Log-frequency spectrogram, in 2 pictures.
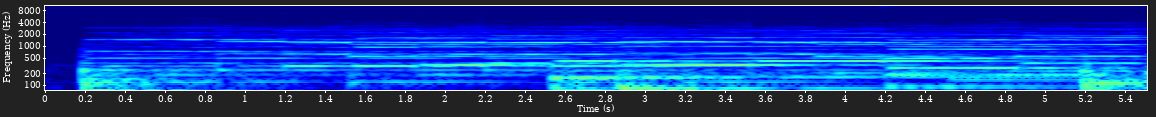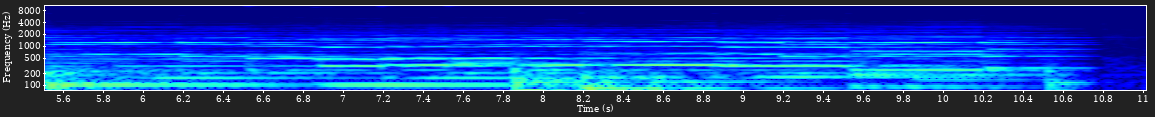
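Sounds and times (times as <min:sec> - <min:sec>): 
harp: 0:00.1 - 0:10.8
clarinet counter melody: 0:00.2 - 0:10.8
pizzicato double basses: 0:02.4 - 0:10.8.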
